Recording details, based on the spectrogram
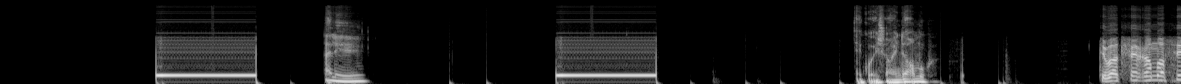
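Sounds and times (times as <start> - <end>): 
telephone line tone during a callback: 1.6 - 2.6, 5.6 - 6.6
speech: 3.3 - 3.7, 9.0 - 9.4, 11.0 - 11.8.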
